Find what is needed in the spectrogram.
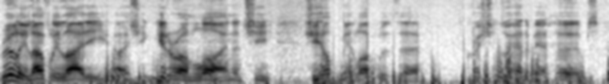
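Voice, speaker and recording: A man speaks with an Australian accent at a medium pitch and a fairly quick pace. His pitch varies in an ordinary way, with noticeable background noise behind him. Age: 60s. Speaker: home gardener. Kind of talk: casual chat.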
